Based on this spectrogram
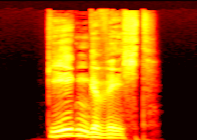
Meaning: counterbalance
- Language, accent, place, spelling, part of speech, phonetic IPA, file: German, Germany, Berlin, Gegengewicht, noun, [ˈɡeːɡn̩ɡəˌvɪçt], De-Gegengewicht.ogg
